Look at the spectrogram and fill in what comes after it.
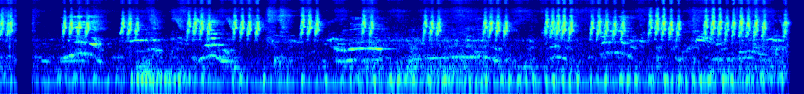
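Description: A bird chirping in about a dozen short bursts of rapid high chirps, roughly one a second, with fainter lower calls between them.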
